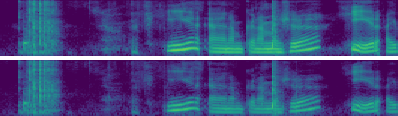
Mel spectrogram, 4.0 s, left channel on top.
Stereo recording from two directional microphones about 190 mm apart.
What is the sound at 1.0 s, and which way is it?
Speech, 40° left (ahead or behind).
